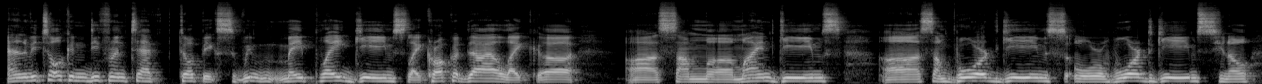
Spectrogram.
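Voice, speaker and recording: A young Ukrainian man with a Ukrainian accent, speaking English as a second language in a halting personal monologue full of fillers and restarts. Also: on the high side. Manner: halting, many fillers and restarts, non-native grammar. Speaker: streamer.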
